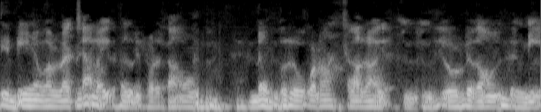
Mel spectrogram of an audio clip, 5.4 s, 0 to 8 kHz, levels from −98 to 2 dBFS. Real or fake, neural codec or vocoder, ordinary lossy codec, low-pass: fake; codec, 16 kHz, 1 kbps, FreqCodec, larger model; none; none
